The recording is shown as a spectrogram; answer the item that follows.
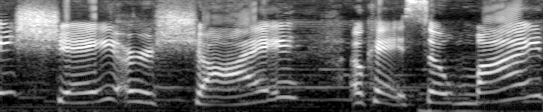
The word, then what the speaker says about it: Shay: in shy yeah so my grandma calls me Shai and I kind of Reserve that for her and then I I go by Shay with everyone else and I just spell it s ha A Y just for ease um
